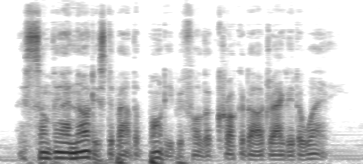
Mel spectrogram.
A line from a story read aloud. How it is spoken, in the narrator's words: he said to me quietly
